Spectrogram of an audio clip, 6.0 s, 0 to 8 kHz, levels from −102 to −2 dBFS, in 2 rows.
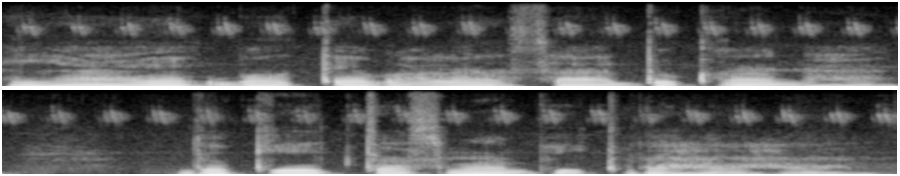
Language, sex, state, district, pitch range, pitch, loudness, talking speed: Hindi, male, Jharkhand, Palamu, 95-100 Hz, 95 Hz, -17 LUFS, 130 wpm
